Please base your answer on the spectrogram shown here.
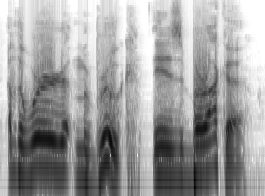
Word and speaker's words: baraka: The root of the word Mabruk is baraka, pronounced this way.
